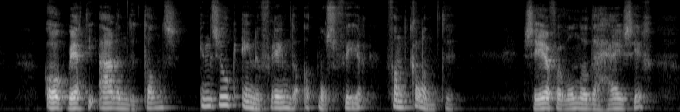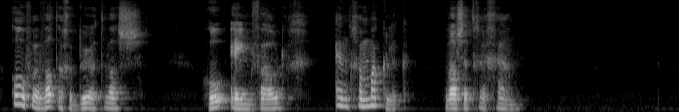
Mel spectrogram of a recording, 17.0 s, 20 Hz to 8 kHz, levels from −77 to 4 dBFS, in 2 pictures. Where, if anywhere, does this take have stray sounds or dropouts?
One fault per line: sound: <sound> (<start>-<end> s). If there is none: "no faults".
no faults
